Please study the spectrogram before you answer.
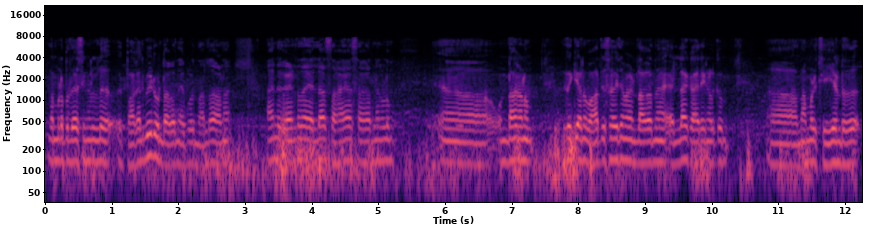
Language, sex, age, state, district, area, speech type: Malayalam, male, 60+, Kerala, Idukki, rural, spontaneous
